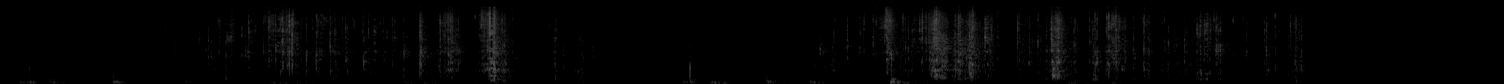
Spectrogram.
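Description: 2021 Bowman Draft baseball cards being flipped through and dealt onto piles on a table: papery rustling and card clicks in two stretches, from about two to five seconds in and again from about eight to thirteen seconds.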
